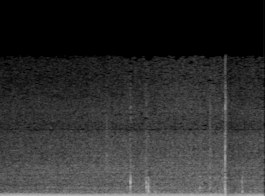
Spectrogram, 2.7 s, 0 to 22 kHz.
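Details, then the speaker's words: 2004 Infiniti FX35 with hesitation, check engine light and P0507 idle-too-high code idles with a steady low hum around 1500 RPM (should be 800–900) with a few light clicks, never dropping back. Idle too high, before relearn. "oh my God 15 look at the idol it's too high should be around 900 800 900 RPM so I'm not going to do the idol relearn for this"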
